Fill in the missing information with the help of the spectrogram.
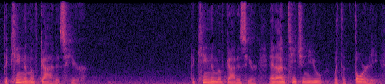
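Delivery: low, soft, solemn declaration; hushed proclamation. Retold or imitated. Preacher voices Jesus announcing the kingdom, hushed and solemn. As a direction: say it low and soft, with weighty pauses.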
